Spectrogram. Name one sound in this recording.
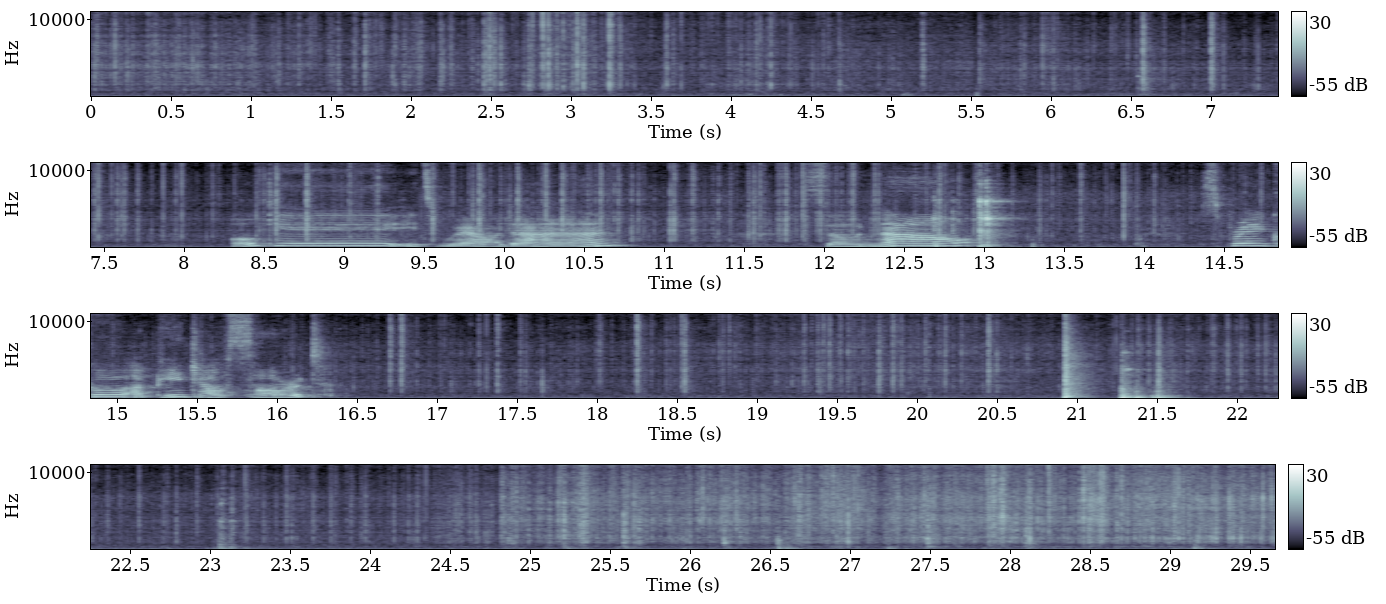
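Chopsticks tap against a frying pan.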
